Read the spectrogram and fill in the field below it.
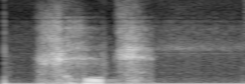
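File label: "schot", Dutch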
